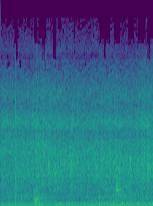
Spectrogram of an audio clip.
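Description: Onions browning with dried chili strips in a pan make a soft, steady sizzle, fairly quiet and continuous, with a faint scrape of stirring now and then.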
